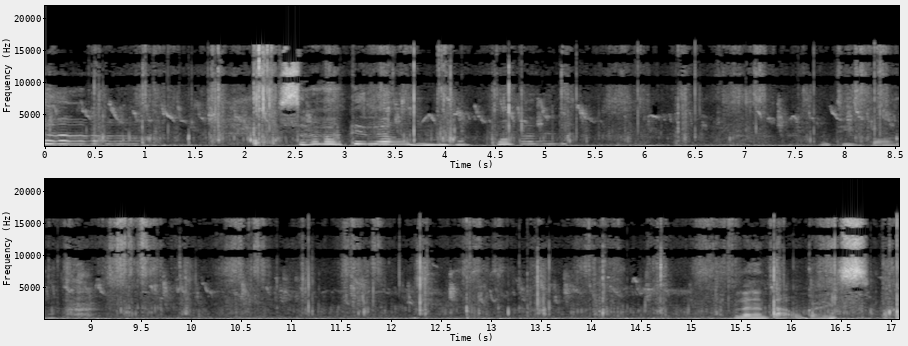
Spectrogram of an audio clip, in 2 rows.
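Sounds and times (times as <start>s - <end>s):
footsteps on gravel: 0.0s - 17.0s.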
